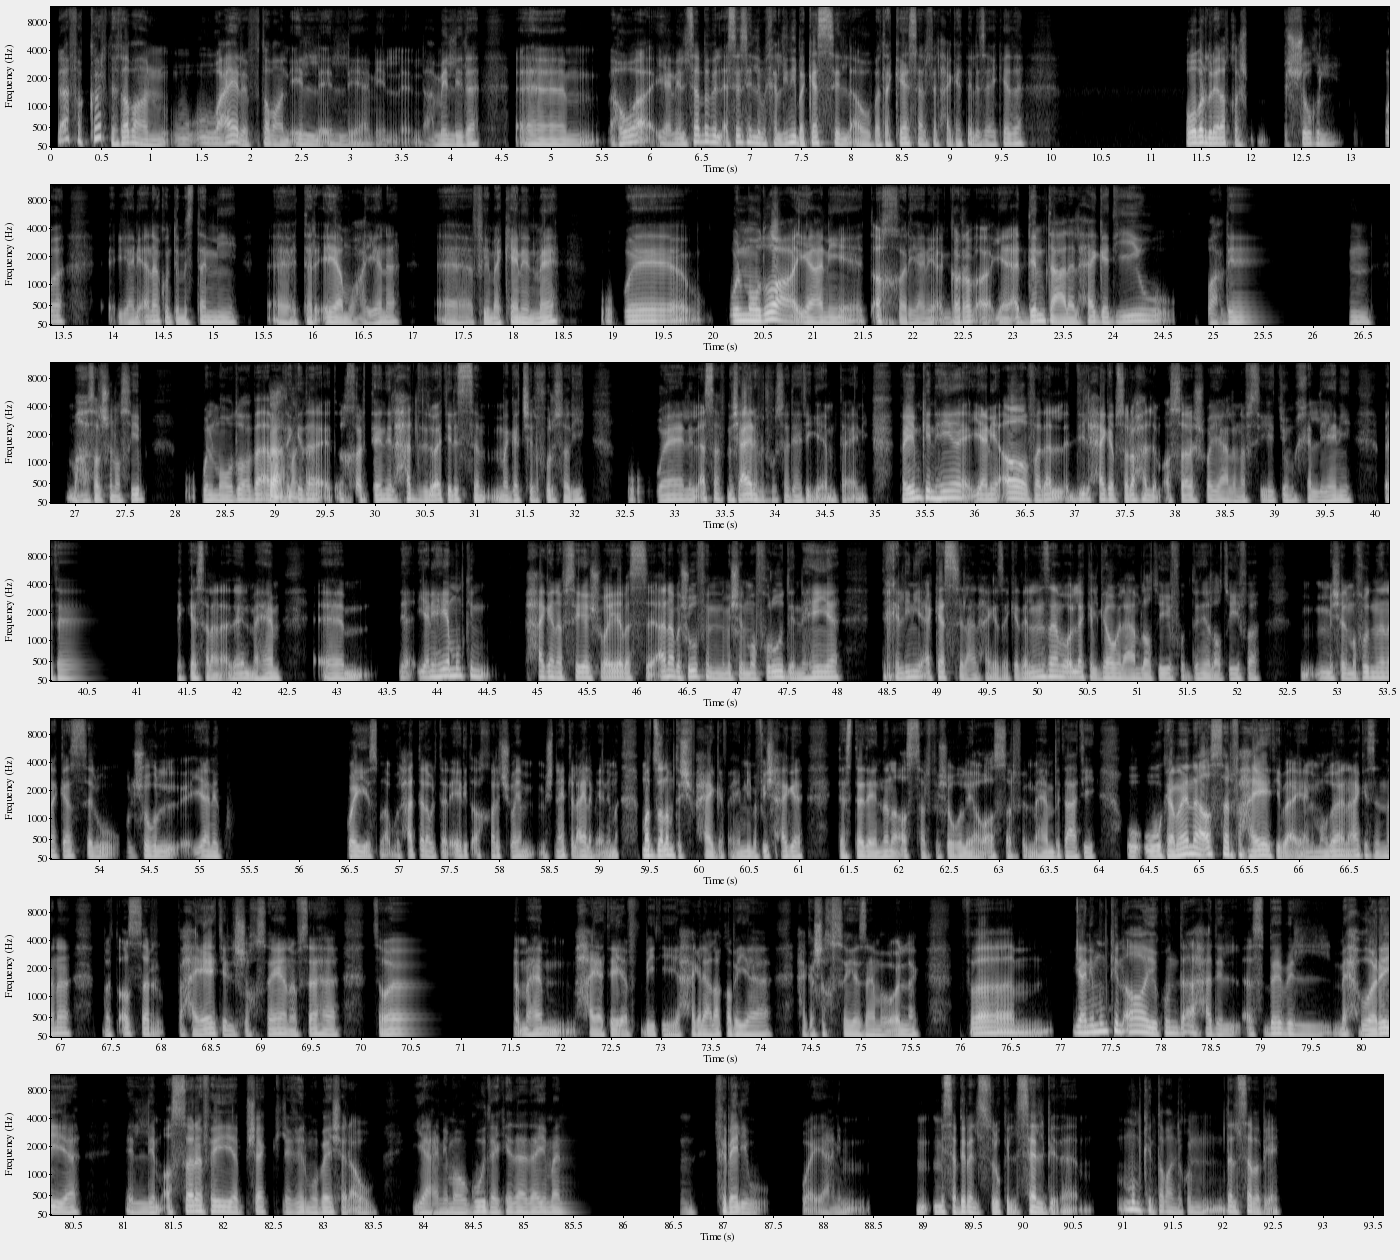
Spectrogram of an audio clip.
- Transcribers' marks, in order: distorted speech; other background noise
- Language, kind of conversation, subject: Arabic, advice, إزاي أبطل المماطلة وألتزم بمهامي وأنا فعلاً عايز كده؟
